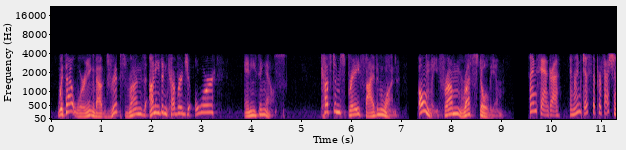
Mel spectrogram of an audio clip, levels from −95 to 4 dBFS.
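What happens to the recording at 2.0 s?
At 2.0 s you're hearing the AMR narrowband mobile codec, which runs through the whole clip. It rebuilds speech from a vocal tract model and pitch-driven pulses, so it sounds plainly synthetic at its 10.2 kbps mode, and nothing above 3.8 kHz survives.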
